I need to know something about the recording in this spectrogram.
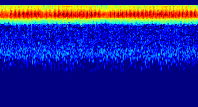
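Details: Crickets stridulating in a steady chorus, a piercing high-pitched trill of tightly packed pulses at constant volume, with a quiet background otherwise.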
